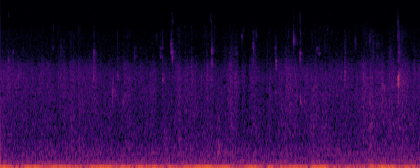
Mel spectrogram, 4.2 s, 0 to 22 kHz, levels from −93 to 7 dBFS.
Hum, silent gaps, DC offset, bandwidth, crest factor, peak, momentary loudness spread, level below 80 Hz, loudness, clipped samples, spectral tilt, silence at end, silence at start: none; none; under 0.1%; 9.2 kHz; 10 dB; -26 dBFS; 4 LU; -40 dBFS; -49 LUFS; under 0.1%; -4.5 dB/octave; 0 s; 0 s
